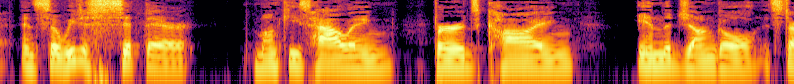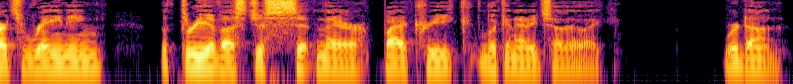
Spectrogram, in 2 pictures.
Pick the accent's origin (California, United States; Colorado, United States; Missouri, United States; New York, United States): Missouri, United States; I'm from Missouri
